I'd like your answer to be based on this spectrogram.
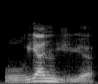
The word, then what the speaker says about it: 胡鑫宇: 啊，我哋廣東話讀音胡鑫宇啊，咁呢個人咧就。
